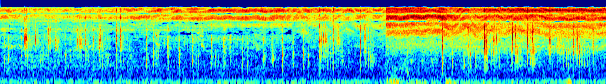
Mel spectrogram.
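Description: Aerosol spray paint can in use: many short, irregular ticks and clicks, then a steady hiss of spraying that starts a little under four seconds in.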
